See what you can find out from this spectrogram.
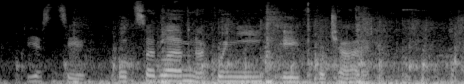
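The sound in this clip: Hooves of riding and carriage horses clip-clop steadily at a national stud's festive end-of-season ride, continuing without pause under people talking throughout.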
